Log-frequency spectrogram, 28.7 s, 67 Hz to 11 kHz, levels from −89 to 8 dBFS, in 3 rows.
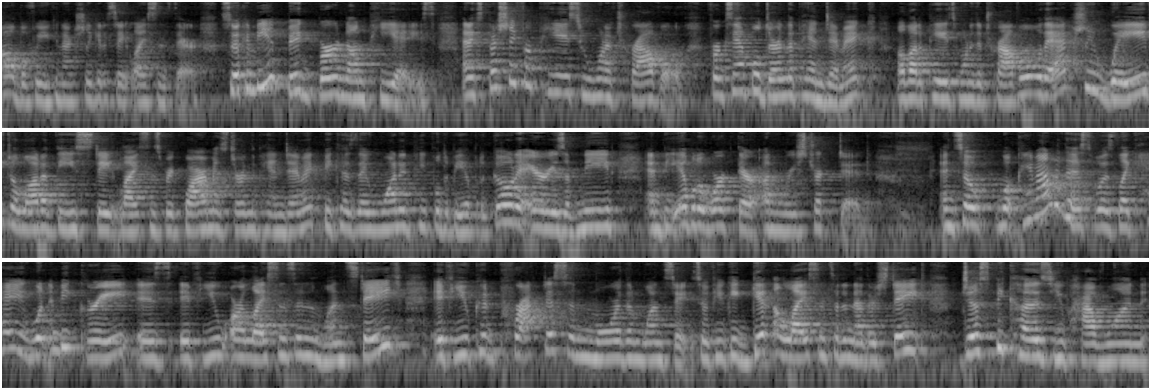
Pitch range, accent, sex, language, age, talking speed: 220-260 Hz, American, female, English, 20-39, 245 wpm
